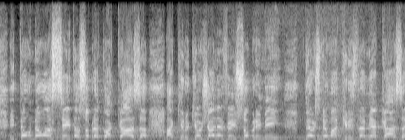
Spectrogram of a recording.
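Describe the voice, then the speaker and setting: A man's extremely high-pitched voice at a fairly quick pace, music in the background. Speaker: pastor. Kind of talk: sermon. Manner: fast; animated.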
